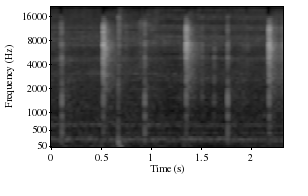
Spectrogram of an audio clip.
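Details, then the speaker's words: TIG welder on a homemade automated linear welding carriage, pulsed, joining two stainless pieces with the motor slowed by a voltage regulator: crisp ticks about every 0.4 seconds over a faint steady hum; pulsed arc welding evenly and normally. "Okay. So we're welding now and we're pulsing. It'll look far better than yesterday, hopefully."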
